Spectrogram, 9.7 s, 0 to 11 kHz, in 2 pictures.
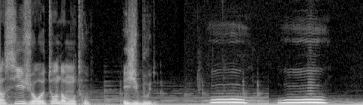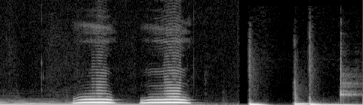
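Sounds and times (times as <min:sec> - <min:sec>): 
speech: 0:00.0 - 0:02.2, 0:02.8 - 0:04.4, 0:05.8 - 0:07.4
owl hooting: 0:02.7 - 0:04.4, 0:05.8 - 0:07.5.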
